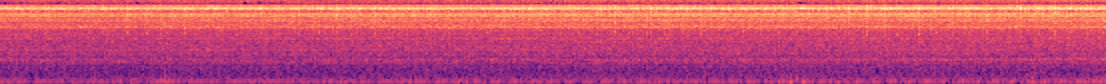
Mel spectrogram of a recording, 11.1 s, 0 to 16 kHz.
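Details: 1967 Ford F-350 Custom V8 that sat about 10 years, running on its old uncleaned ignition points: even, steady low rumble at a smooth idle, no knocks, misses or hunting; normal idle. Carburetor accelerator pump diaphragm leaking badly.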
